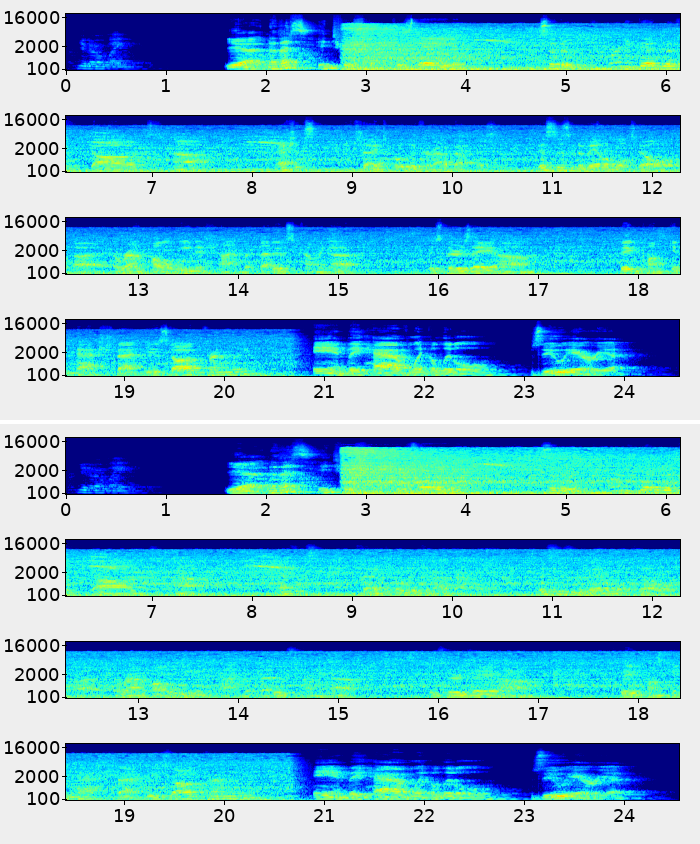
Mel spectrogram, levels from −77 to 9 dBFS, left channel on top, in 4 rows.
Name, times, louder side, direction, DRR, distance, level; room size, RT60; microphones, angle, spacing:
voice 1, 0.1-0.6 1.8-2.5 15.3-16.0 21.7-21.8, left 2 dB, 25° left, 1 dB, 0.4 m, -46 dB
voice 2, 1.6-4.0 4.7-7.7 8.2-8.6 8.9-10.6 10.9-15.2 15.9-17.0 17.8-20.3 20.9-22.7 23.1-23.9, left 2 dB, 80° left, 3 dB, 0.8 m, -28 dB
sound 1, 2.7-20.7, right 2 dB, 80° right, 1.0 m, -28 dB
5.3 x 3.5 x 2.3 m, 0.84 s
head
